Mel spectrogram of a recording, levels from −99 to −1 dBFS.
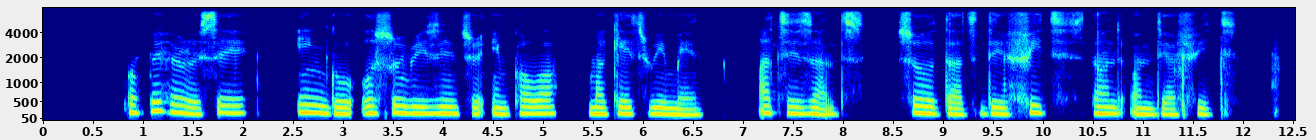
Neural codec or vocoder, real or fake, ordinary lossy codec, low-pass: codec, 16 kHz, 8 kbps, FunCodec, trained on LibriTTS, 25 frames a second; fake; none; 7.2 kHz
